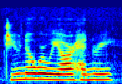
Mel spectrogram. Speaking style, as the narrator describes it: asked softly

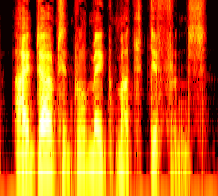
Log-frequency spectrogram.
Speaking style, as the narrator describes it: said Professor McGonagall coldly

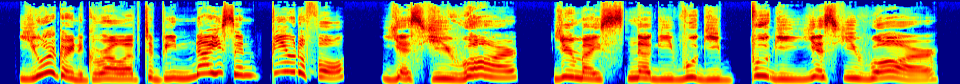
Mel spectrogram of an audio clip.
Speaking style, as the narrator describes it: Scarlet stops singing her cheerful tune and playfully says

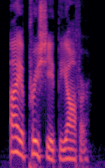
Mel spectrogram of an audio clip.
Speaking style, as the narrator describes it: Hayes said

